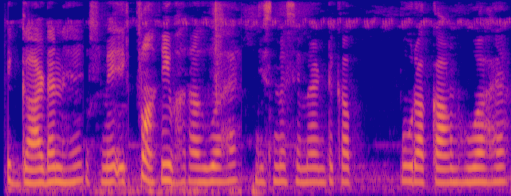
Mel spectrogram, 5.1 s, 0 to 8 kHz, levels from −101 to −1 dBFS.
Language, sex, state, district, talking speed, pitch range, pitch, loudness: Hindi, female, Bihar, Muzaffarpur, 190 wpm, 220-230 Hz, 225 Hz, -34 LUFS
